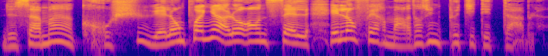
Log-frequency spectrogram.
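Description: A woman narrating a fairy tale in a calm, measured reading with dramatic pauses. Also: medium pitch, no room sound, studio quality. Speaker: storyteller.

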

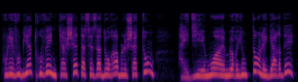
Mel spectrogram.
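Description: A woman voicing a sweet, gentle young girl in a storybook reading, with a soft, pleading tone. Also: sits high, lively intonation, normal speed, no room sound, voice pushed up.

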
